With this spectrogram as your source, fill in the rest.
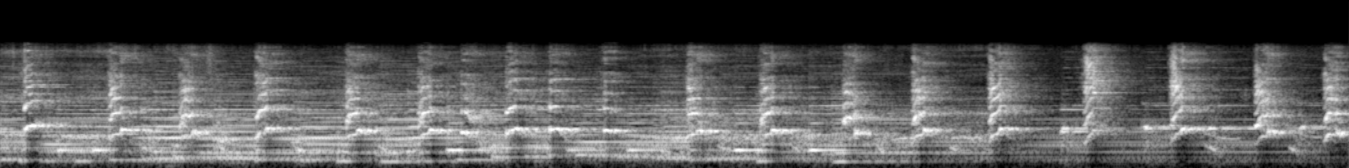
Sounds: Domestic animals, Animal, Music, Dog

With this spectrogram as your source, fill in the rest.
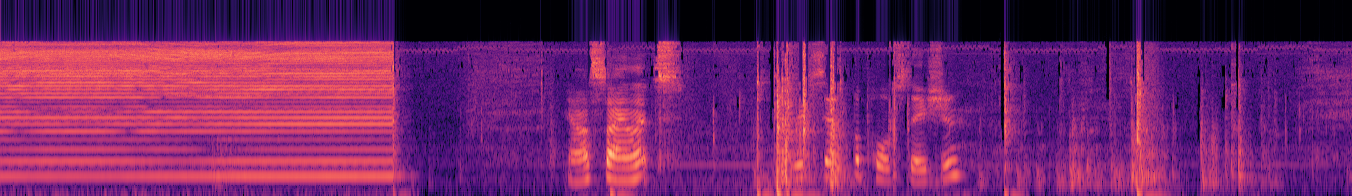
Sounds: Speech, inside a small room, Fire alarm

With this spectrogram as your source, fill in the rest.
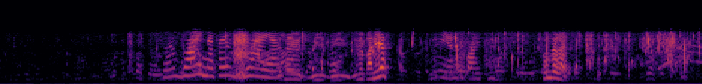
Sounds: outside, rural or natural, Speech

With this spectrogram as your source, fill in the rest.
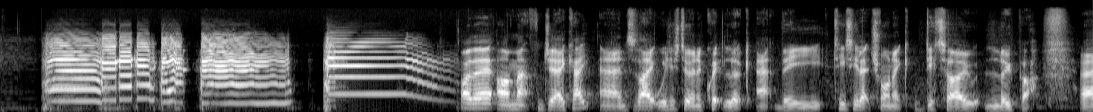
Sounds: Music, Speech

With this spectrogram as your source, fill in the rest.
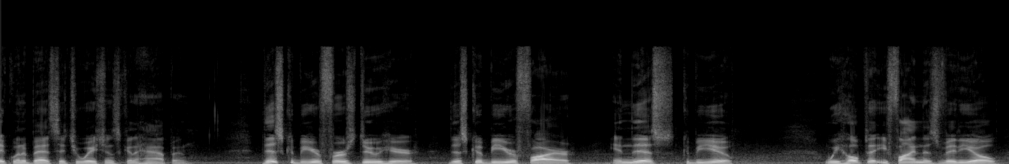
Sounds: Speech

